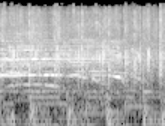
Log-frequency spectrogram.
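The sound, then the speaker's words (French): Audience applause welcoming a performer onto the stage at a youth and culture centre: a steady wash of clapping throughout, blended with sustained tones in the background. “s'il vous plaît, sous vos applaudissements.”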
